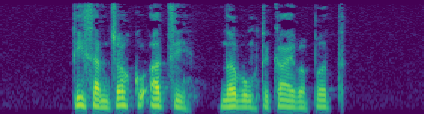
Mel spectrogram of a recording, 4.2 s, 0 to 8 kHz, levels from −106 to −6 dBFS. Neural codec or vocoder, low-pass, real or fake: none; 7.2 kHz; real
